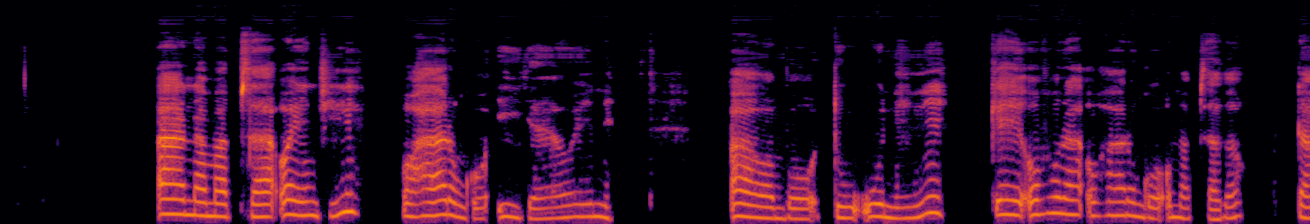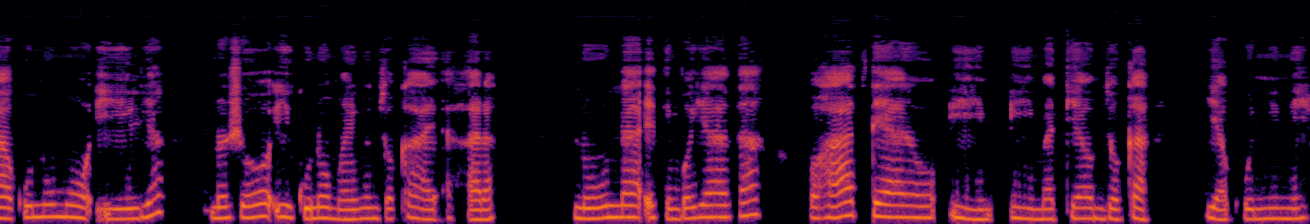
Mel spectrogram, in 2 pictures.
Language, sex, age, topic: Oshiwambo, female, 18-24, agriculture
